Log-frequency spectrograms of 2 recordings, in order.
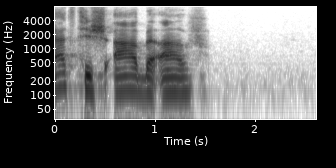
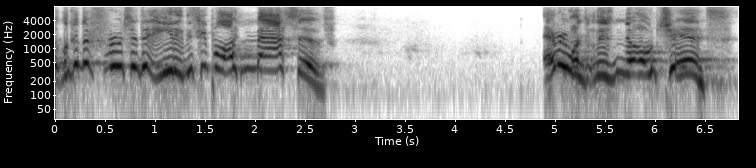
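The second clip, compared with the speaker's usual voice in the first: higher and higher, spiraling into panic; panicky spies; 12 semitones higher than usual. Acted. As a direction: wail it like terrified spies who can't fight giants. Scared spies report giant enemies.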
